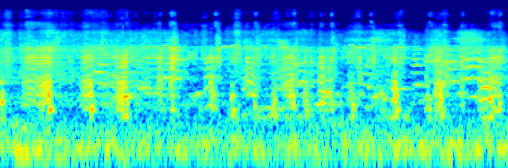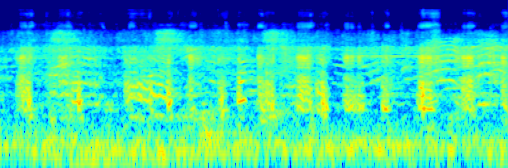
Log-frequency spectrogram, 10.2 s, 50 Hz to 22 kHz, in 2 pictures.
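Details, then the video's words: Hungry three-day-old newborn street puppies nursing from their mother inside a pipe, giving a dense run of high, squealing whines and squeaks, many overlapping, rising and falling without pause. "3 Days Old Newborn Puppies Nursing and making Sound so Loudly in Pipe, Hungry Puppies Breastfeeding"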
